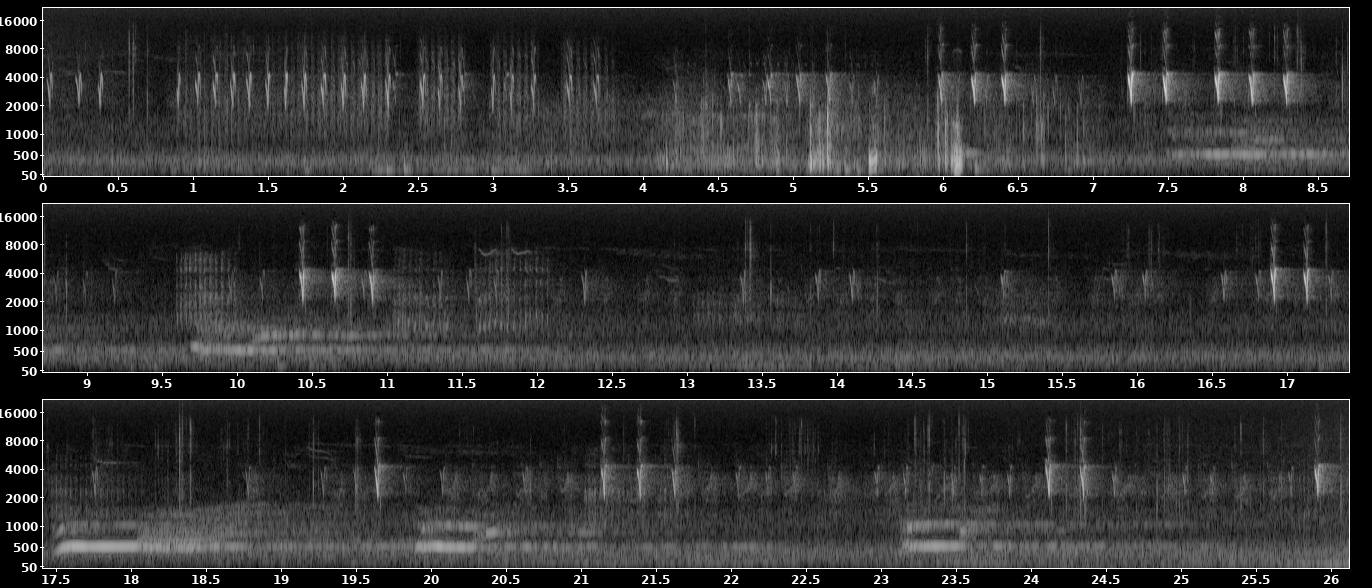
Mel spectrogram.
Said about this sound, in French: Et toujours les becs croisés dans le mélèze.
